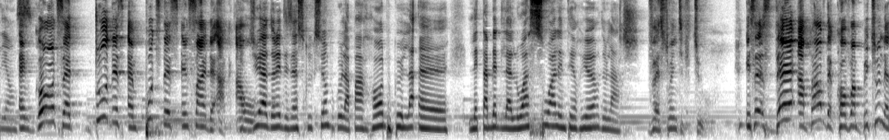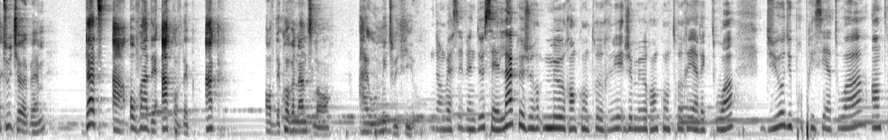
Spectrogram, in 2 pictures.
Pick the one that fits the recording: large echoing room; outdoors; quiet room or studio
large echoing room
